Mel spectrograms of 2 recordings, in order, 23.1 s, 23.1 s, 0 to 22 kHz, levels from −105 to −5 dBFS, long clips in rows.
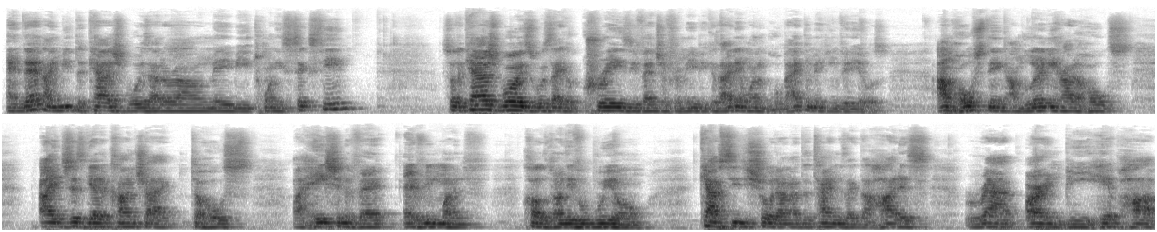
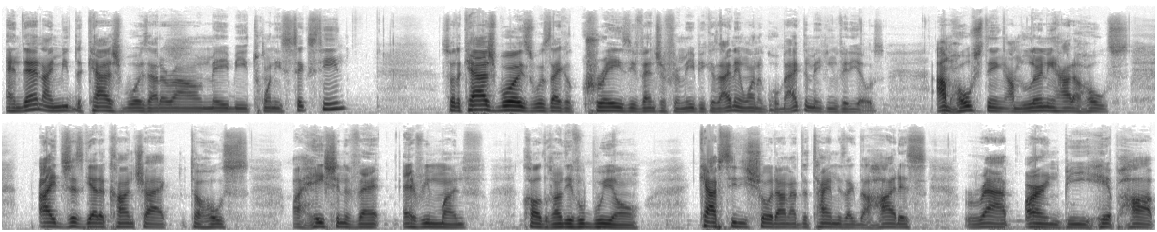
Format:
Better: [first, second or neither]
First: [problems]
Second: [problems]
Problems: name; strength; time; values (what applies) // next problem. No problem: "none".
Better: second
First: off-mic speech; far // room echo; slight; dies away in 0.3 s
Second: none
